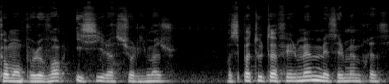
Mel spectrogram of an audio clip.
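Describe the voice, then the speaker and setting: A man talks at a fairly quick pace in a fairly high, somewhat breathy voice with fairly even intonation. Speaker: travel vlogger. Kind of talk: casual vlog narration. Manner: soft-spoken.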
